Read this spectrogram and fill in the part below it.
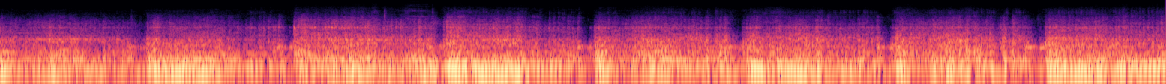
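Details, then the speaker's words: Whirlpool top-load washer making noise and not washing, lid switch bypassed: low growling drive noise with a thump about once a second while the lower agitator fails to turn; worn agitator drive gear. "Vamos a decirle cuál es el problema cuando tienes ese ruido y que no está girando el agitador este de abajo."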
